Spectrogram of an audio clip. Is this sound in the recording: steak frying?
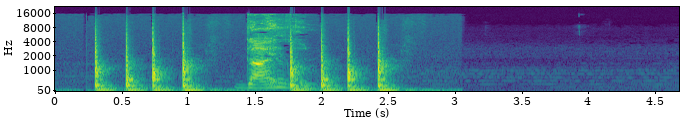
no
